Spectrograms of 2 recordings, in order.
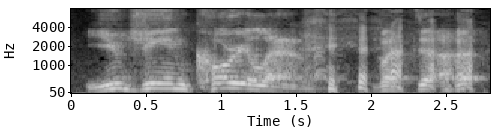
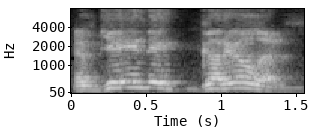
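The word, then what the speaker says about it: Yevgeny Korolev: Yeah, in English we would say Eugene Koryolev, but you just taught us how to really pronounce it. Evgeny Goryolev, right?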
